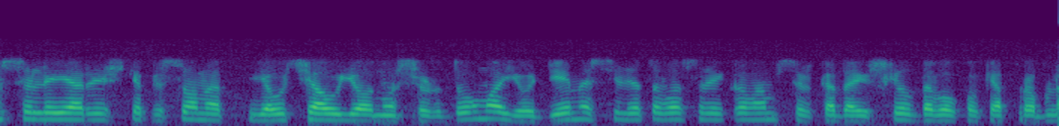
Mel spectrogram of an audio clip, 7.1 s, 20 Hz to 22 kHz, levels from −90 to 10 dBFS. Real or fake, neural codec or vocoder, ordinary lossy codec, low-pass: real; none; AAC, 64 kbps; 7.2 kHz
